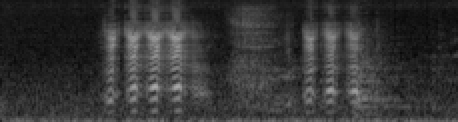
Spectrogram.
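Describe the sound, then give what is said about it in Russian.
A goat bleating on the roof of a house: two wavering, mid-pitched bleats, each with a rapid quavering pulse, are separated by a short pause with faint breathy noise. “На крыше дома стоит коза.”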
